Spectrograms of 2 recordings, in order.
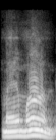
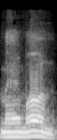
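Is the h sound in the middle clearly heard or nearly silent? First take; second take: nearly silent; nearly silent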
